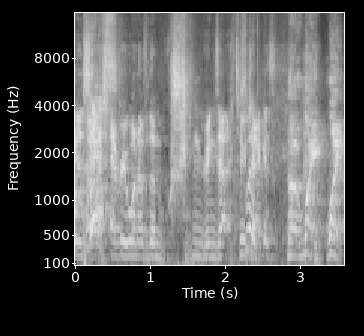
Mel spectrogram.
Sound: schhhing!

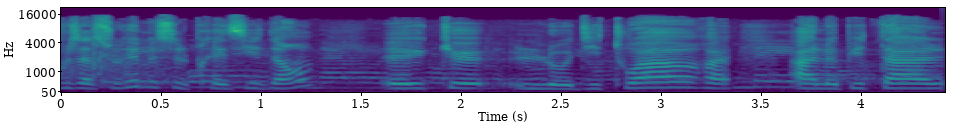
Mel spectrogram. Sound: applause

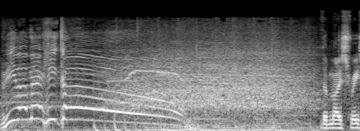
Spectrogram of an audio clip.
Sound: audience cheering

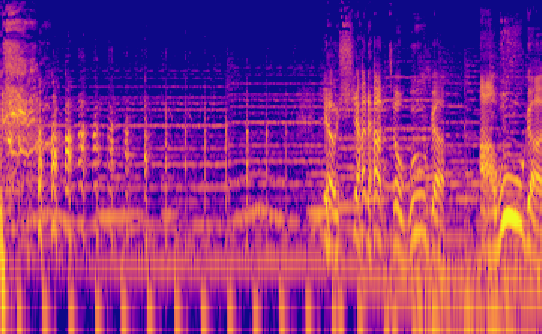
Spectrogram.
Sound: laughs

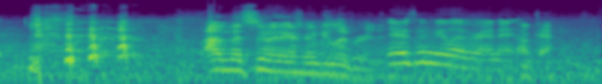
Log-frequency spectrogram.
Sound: laughs

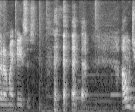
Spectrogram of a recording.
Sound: both laugh

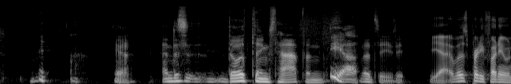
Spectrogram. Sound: laughs

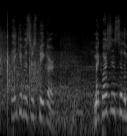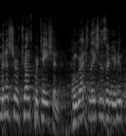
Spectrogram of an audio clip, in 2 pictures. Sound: applause

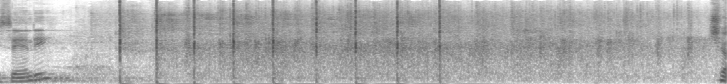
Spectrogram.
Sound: applause

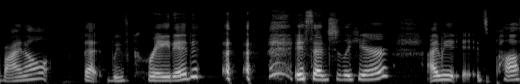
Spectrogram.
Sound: laughs

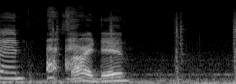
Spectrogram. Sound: clears throat

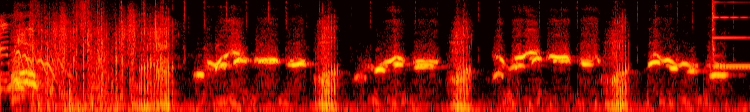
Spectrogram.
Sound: snoring and whistling lullaby

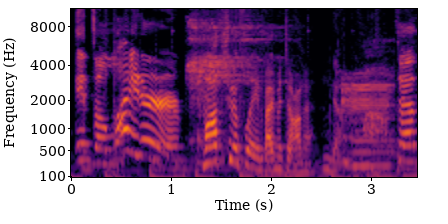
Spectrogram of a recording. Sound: buzzer rings

